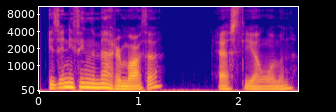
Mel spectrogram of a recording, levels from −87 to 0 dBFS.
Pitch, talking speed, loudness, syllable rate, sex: 130 Hz, 210 wpm, -16 LUFS, 7.9 syllables/s, male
